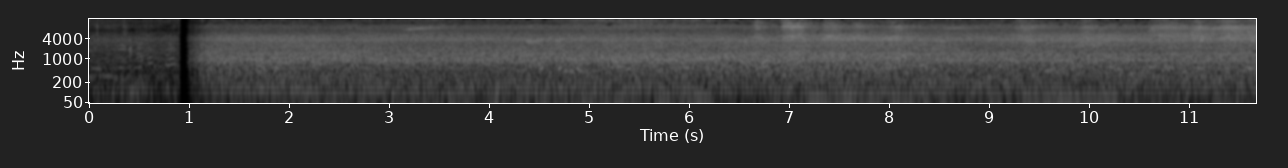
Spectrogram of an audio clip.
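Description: Traffic hums steadily on a nearby road.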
